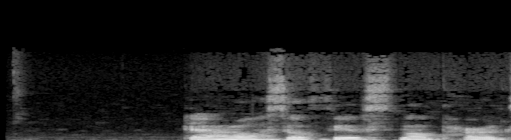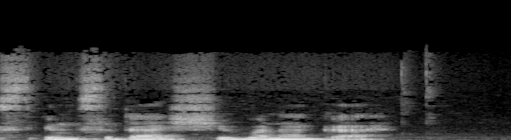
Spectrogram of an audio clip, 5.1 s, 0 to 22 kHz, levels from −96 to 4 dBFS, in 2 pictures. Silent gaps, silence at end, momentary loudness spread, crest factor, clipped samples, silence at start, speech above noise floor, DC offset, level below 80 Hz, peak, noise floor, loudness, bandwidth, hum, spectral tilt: none; 0.65 s; 7 LU; 14 dB; under 0.1%; 0.9 s; 51 dB; under 0.1%; -46 dBFS; -2 dBFS; -65 dBFS; -15 LUFS; 12.5 kHz; none; -7 dB/octave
